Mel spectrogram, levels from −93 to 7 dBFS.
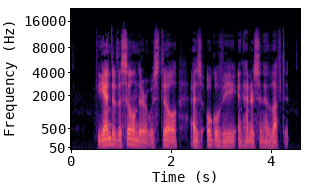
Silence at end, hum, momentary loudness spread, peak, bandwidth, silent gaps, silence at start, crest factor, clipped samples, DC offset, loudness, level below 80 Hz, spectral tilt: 0.3 s; none; 11 LU; -2 dBFS; 14 kHz; none; 0.55 s; 26 dB; under 0.1%; under 0.1%; -27 LUFS; -64 dBFS; -3.5 dB/octave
